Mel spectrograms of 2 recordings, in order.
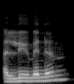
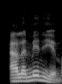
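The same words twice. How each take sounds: First: "Aluminum" as a-LU-mi-num, rising; American aluminum. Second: "aluminium" as al-a-MIN-i-um, falling; British aluminium. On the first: Streamer contrasting two words, "Aluminum" stressed on LU. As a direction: stress LU in "Aluminum", four syllables. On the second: Streamer contrasting two words, "aluminium" stressed on MIN. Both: Shown as a demonstration. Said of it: "aluminum and aluminium are different words".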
